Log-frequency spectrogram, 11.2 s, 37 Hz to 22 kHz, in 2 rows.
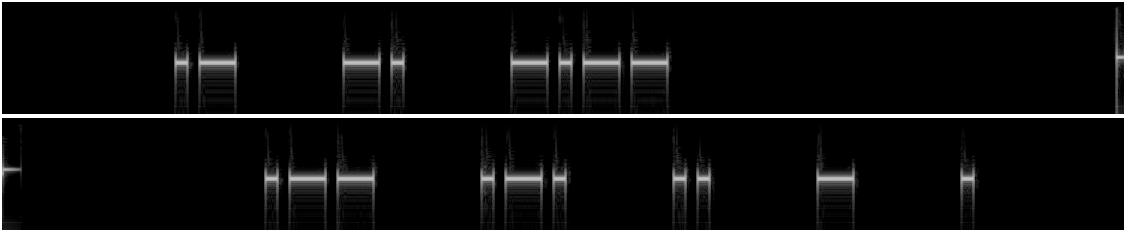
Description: Morse code, heard as a keyed tone, about 20 wpm, spaced as for 11 wpm, 700 Hz. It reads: ANY WRITE
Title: 3x Character Spacing - Top 200 Words - 20wpm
